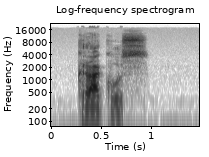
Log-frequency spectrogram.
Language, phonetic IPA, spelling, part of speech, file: Polish, [ˈkrakus], krakus, noun, Pl-krakus.ogg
